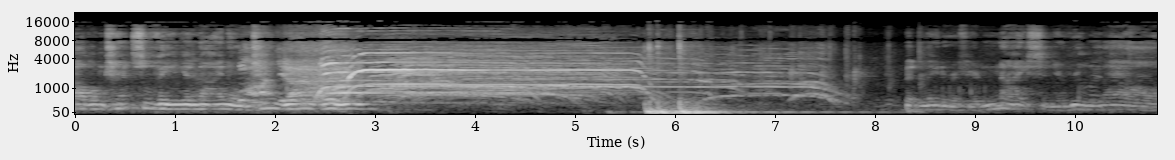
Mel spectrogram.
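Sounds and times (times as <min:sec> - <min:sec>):
speech: 0:00.3 - 0:03.1
concert crowd cheering and yelling: 0:02.1 - 0:07.8.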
